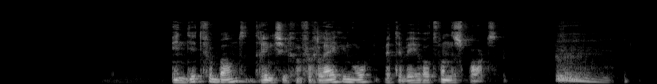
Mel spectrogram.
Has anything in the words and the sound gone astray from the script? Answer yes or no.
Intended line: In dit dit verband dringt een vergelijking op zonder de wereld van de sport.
yes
